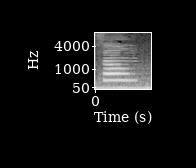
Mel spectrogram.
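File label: "seng", Mandarin Chinese, neutral tone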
